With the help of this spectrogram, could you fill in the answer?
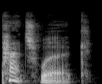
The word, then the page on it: patchwork: British English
